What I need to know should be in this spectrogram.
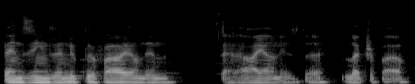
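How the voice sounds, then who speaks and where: Male student, deep flat voice, gravelly, muffled distant pickup. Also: moderate pace. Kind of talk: answering in class.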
